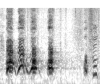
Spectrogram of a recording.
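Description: A dog barking: four quick, high-pitched barks in the first second, followed by a woman's voice calling near the end.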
